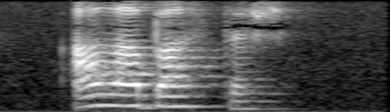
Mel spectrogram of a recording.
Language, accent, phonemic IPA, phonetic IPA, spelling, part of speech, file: Armenian, Eastern Armenian, /ɑlɑˈbɑstəɾ/, [ɑlɑbɑ́stəɾ], ալաբաստր, noun, Hy-ալաբաստր.ogg
- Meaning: alternative spelling of ալեբաստր (alebastr)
